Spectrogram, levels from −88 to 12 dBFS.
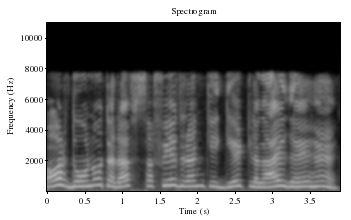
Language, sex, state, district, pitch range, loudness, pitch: Hindi, female, Jharkhand, Palamu, 300-355 Hz, -15 LUFS, 330 Hz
